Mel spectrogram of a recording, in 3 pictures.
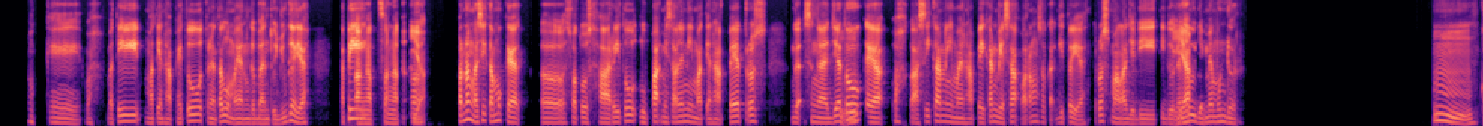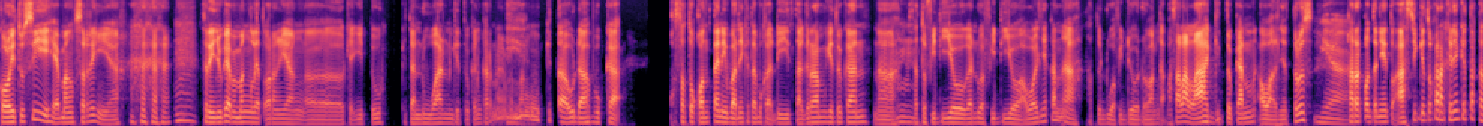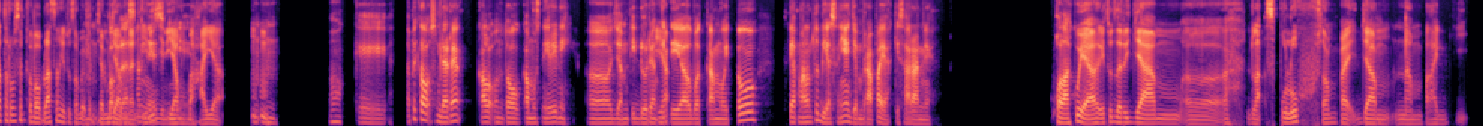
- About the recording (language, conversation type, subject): Indonesian, podcast, Bagaimana cara kamu menjaga kualitas tidur setiap malam?
- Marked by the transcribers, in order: chuckle; tapping; chuckle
